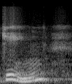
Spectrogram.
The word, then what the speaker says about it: 銀: this is the kanji here for silver it's pronounced ging and over here we can see it's used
